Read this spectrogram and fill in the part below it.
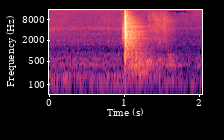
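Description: A cue sharply strikes a billiard ball.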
